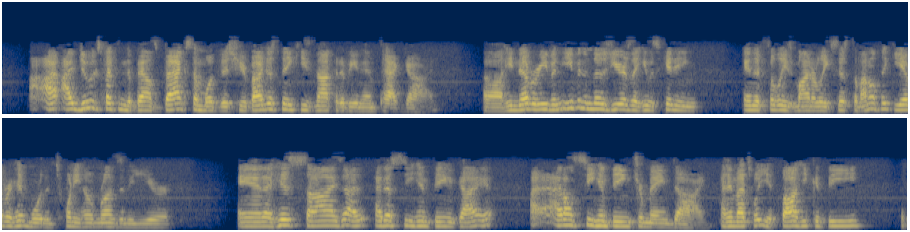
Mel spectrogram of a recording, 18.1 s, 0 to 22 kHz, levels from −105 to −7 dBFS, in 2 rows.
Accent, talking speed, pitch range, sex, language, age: American, 290 wpm, 135-170 Hz, male, English, 30-49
